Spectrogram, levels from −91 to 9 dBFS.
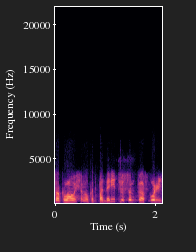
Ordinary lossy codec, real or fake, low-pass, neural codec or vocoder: Opus, 32 kbps; fake; 7.2 kHz; codec, 16 kHz, 1 kbps, X-Codec, HuBERT features, trained on general audio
